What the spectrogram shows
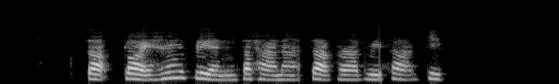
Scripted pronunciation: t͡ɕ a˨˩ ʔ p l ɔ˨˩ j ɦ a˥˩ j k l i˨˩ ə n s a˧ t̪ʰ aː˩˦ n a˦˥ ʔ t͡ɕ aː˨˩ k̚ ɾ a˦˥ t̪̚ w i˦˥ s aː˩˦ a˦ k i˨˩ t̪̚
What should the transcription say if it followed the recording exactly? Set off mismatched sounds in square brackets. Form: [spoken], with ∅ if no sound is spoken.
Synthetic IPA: t͡ɕ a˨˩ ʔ p l ɔ˨˩ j ɦ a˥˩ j [p] l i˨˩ ə n s a˧ t̪ʰ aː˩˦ n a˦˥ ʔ t͡ɕ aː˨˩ k̚ ɾ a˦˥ t̪̚ w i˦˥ s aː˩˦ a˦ k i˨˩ t̪̚

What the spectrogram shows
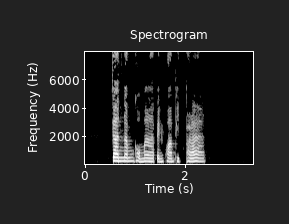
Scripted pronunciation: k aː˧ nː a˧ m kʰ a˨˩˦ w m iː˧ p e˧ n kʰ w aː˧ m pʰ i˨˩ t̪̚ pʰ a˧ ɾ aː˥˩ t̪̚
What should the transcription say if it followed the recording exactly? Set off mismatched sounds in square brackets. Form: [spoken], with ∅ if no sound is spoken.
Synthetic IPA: k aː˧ nː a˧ m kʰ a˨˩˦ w m [aː˧] p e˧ n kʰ w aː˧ m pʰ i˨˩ t̪̚ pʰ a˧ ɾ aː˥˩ t̪̚

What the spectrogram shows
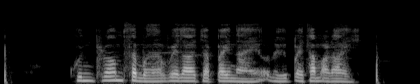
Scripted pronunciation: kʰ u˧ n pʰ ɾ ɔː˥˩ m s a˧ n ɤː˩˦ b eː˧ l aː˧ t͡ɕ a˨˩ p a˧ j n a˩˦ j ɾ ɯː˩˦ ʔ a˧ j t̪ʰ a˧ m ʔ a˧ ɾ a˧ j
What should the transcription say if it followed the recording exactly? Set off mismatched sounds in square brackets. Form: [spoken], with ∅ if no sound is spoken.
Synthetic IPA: kʰ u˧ n pʰ ɾ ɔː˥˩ m s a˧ [m] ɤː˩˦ [w] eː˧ l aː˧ t͡ɕ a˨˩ p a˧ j n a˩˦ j ɾ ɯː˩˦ [p] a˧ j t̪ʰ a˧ m ʔ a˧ ɾ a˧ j

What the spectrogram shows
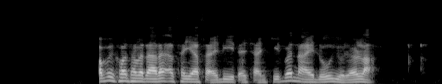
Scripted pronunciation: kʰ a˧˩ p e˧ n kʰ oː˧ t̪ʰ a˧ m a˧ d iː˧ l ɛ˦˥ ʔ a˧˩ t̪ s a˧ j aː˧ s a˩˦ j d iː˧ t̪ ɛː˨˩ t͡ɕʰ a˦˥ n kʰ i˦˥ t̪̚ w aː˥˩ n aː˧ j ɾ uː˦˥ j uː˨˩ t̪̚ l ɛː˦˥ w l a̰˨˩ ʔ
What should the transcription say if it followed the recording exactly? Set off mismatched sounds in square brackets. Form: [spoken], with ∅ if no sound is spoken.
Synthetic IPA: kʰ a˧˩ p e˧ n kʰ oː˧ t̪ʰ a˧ m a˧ d [aː˧] l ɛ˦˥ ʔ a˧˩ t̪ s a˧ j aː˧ s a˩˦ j d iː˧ t̪ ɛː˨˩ t͡ɕʰ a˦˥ n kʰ i˦˥ t̪̚ w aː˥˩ n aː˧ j ɾ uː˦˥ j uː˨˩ [∅] l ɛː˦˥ w l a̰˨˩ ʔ

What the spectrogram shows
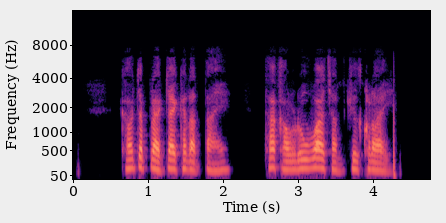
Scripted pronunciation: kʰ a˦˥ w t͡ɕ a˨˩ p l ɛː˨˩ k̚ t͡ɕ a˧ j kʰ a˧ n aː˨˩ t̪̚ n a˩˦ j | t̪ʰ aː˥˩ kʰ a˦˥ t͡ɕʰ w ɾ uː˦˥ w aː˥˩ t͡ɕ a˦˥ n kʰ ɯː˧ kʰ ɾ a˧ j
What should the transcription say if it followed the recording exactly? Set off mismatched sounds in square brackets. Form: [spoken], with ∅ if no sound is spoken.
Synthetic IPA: kʰ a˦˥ w t͡ɕ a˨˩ p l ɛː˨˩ k̚ t͡ɕ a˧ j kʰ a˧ n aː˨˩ t̪̚ n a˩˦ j | t̪ʰ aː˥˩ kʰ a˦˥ [∅] w ɾ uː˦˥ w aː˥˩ [t͡ɕʰ] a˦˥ n kʰ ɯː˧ kʰ ɾ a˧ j

